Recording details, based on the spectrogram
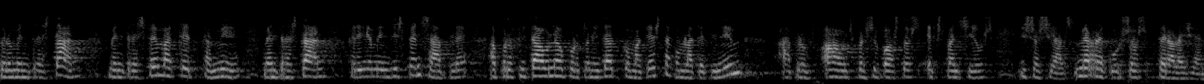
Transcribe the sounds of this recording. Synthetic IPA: pəɾɔment̪ɾəst̪an | ment̪ɾesfɛmakɛt̪kami | ment̪ɾəst̪ankɾeemind̪ispənsaβle | əpɾufit̪aunɐupuɾt̪unit̪at̪kɔmakɛst̪əkɔmləkət̪ənim | əpɾufaunspɾəsupɔst̪uzəkspənsiwz | isusialˠsnorəkuɾsuspəɾələʒen

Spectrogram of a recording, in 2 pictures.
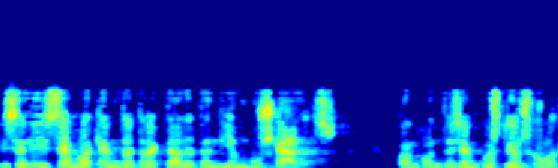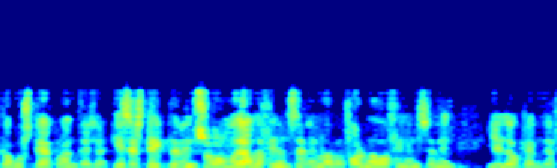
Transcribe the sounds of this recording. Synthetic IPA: ezəðisɛmbləkɛmd̪ət̪ɾək̚t̪aðət̪ənd̪iəmbuskaðəs | kwamplənt̪əʒɛmkwəst̪ionskɔmləkəβust̪ɛaplənt̪əʒat̪kezəkst̪ɾik̚t̪əmẽnsoβɾəlˠmuðɛlˠd̪əfinənsəmẽnlərəfoɾməðəlˠfinənsəmeniəʎɔkɛmd̪ə

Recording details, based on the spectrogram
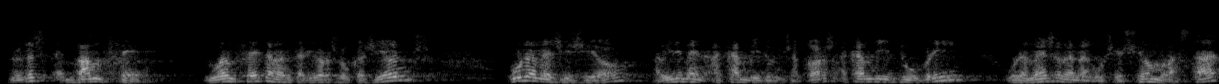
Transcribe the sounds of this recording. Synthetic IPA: nuzat̪ɾəzbamfe | iwɛɱfet̪ənənt̪əɾiorzukəzionz | unəðəzizioəβiðemːenə̰kambid̪unzəkɔrzə̰kambid̪uβɾi | unəmɛzəðənəɣusiəsioəmlə̰st̪at̪̚

